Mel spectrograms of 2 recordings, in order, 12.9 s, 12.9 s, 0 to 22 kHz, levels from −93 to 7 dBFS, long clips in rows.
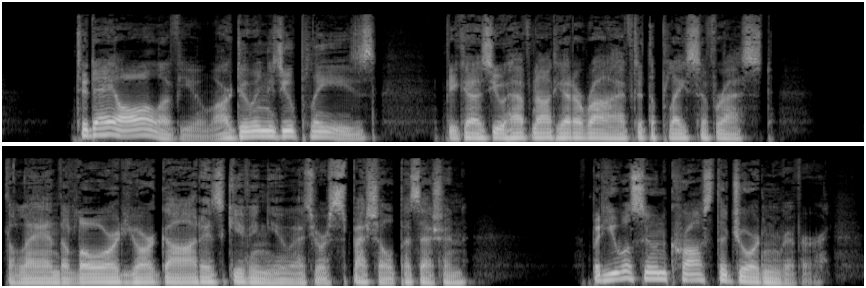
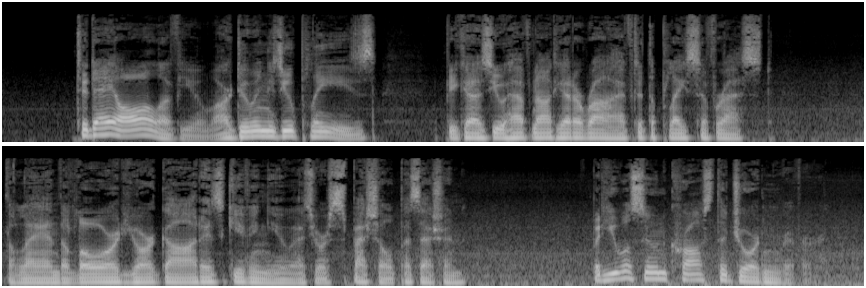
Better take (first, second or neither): first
